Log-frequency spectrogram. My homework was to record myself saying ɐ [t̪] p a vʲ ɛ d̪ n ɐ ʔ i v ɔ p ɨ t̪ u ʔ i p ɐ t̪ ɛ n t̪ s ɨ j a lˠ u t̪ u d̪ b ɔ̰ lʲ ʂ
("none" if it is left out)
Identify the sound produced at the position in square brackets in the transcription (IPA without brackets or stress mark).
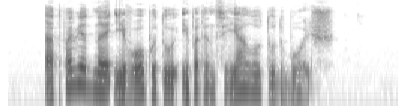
t̪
